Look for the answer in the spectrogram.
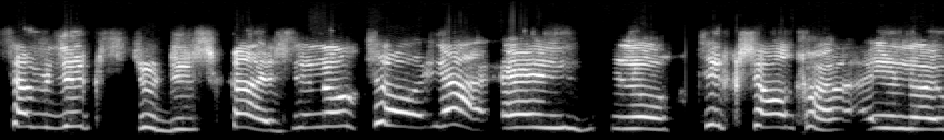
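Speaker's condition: Cerebral palsy; no longer takes medication

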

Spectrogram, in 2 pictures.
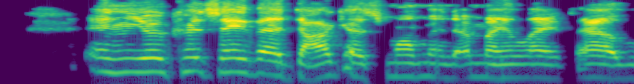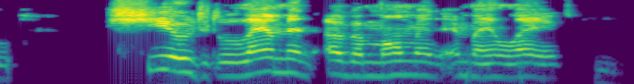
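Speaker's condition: Speech impediment from birth; oxygen loss at birth

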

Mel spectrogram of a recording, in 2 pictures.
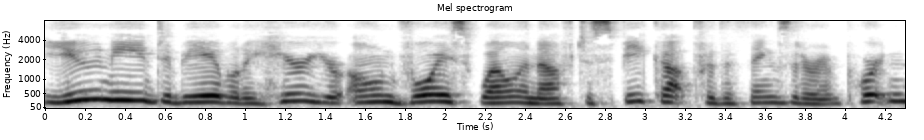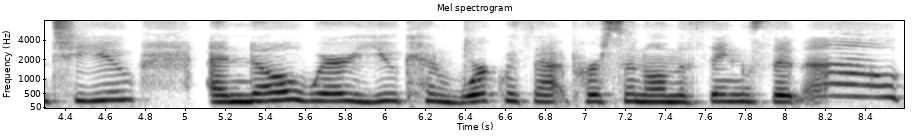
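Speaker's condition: No condition

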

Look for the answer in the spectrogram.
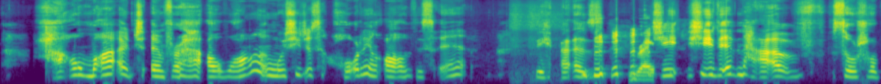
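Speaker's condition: Spasmodic dysphonia; likened to NPR host Diane Rehm

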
